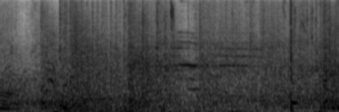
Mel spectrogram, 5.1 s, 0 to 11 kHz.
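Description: Battlefield 4 multiplayer fight in a city under heavy bombardment: dense, continuous rifle and machine-gun fire with sharp cracks and blasts, loud and close, filling the whole stretch.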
